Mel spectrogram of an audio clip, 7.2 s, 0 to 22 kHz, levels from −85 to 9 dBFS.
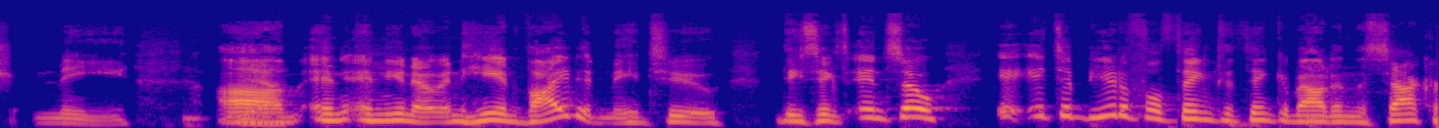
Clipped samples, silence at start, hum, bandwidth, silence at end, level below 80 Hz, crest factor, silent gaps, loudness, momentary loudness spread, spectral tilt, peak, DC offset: under 0.1%; 0 s; none; 15 kHz; 0 s; -60 dBFS; 18 dB; none; -23 LUFS; 15 LU; -6 dB/octave; -6 dBFS; under 0.1%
